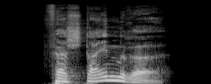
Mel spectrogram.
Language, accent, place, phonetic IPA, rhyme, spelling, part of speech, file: German, Germany, Berlin, [fɛɐ̯ˈʃtaɪ̯nʁə], -aɪ̯nʁə, versteinre, verb, De-versteinre.ogg
- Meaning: inflection of versteinern: 1. first-person singular present 2. first/third-person singular subjunctive I 3. singular imperative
